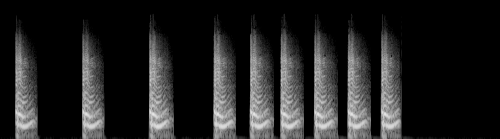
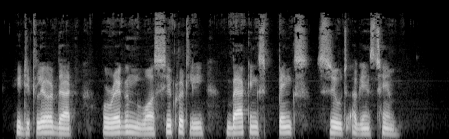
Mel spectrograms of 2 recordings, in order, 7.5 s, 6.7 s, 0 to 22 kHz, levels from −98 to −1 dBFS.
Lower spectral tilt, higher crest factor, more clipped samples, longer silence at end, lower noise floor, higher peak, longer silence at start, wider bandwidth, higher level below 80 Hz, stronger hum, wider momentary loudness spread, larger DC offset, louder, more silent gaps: about the same, -4 dB/octave vs -5 dB/octave; about the same, 18 dB vs 18 dB; neither; first, 1.5 s vs 0.8 s; first, under -90 dBFS vs -76 dBFS; about the same, -4 dBFS vs -2 dBFS; about the same, 0.2 s vs 0.25 s; second, 9.2 kHz vs 16 kHz; first, -50 dBFS vs -62 dBFS; neither; second, 6 LU vs 10 LU; neither; about the same, -20 LUFS vs -21 LUFS; neither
